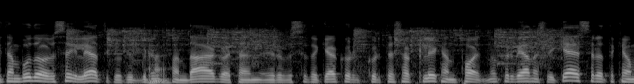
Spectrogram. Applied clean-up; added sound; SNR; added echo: none; Glass; 15 dB; none.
